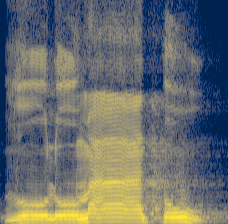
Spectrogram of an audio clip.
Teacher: dumah tanwin bertemu wau disebut bacaan Idam bunah Idam artinya masuk Bunyi dumah tanwinnya langsung masukkan pada wau jadi langsung mencucu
